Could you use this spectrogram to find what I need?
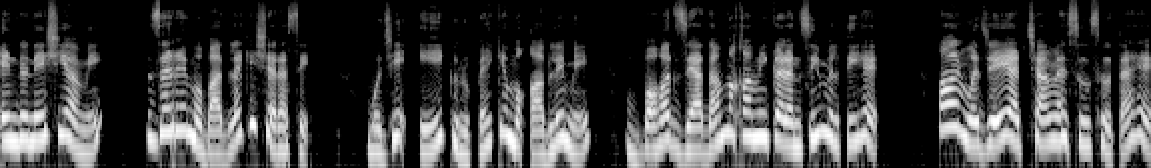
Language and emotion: Urdu, happy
